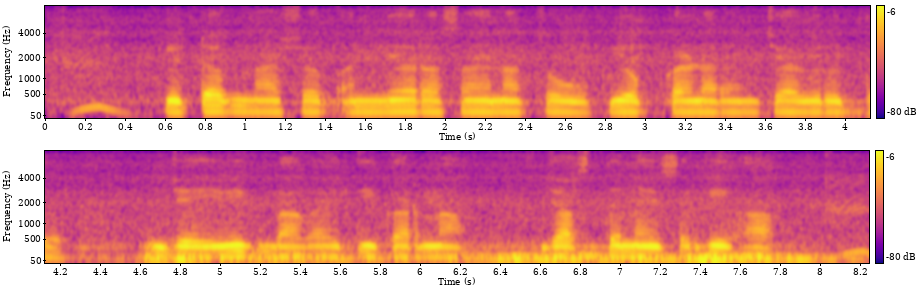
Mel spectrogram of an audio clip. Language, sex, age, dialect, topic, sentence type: Marathi, male, 31-35, Southern Konkan, agriculture, statement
